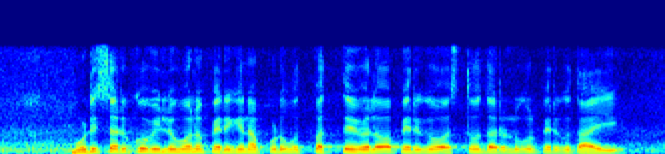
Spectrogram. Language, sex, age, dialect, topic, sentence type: Telugu, male, 18-24, Utterandhra, banking, statement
